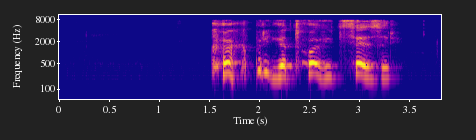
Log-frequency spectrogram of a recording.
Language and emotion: Russian, positive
